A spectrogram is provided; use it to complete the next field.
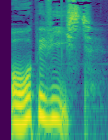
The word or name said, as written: overbevist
